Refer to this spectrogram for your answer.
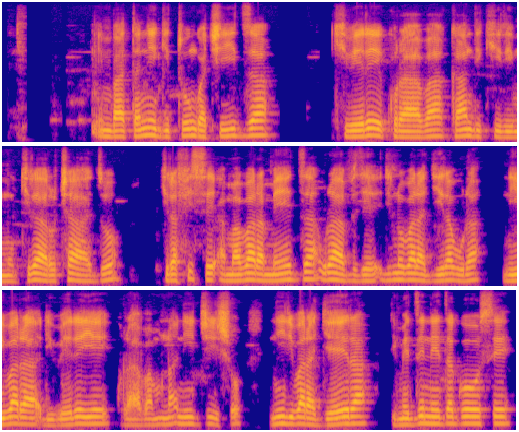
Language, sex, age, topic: Rundi, male, 36-49, agriculture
